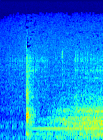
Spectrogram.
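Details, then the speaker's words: Bathroom exhaust fan after the dead motor was replaced with a new replacement motor, adjusted to spin freely. It kicks on and settles into a steady, even hum with no rattle or scrape. Normal running after repair. "Alright, so I made some adjustments to make sure that it would spin freely in there. So I got the new motor, spins freely."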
